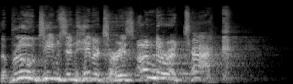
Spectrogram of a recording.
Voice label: Announcer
